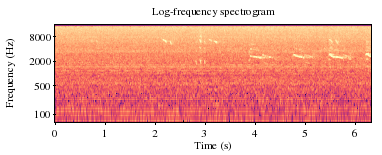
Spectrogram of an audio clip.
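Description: Steady outdoor background noise with a small bird chirping. A few thin high peeps come a couple of seconds in, then short falling chirps about once a second in the second half.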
